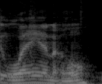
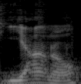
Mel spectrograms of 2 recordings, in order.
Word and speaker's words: llano: because it's spanish okay we say llano it's yano yeah we don't even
